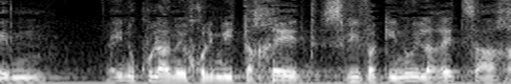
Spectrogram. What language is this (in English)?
Hebrew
